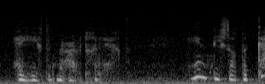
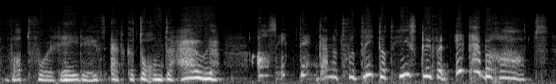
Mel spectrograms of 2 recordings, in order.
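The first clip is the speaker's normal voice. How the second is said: louder, rising with feeling; passionate outburst; 7 dB louder than usual. Acted. Cassie to Nelly, defending her love for Heathcliff: passionate outburst. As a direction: pour out the old grief.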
